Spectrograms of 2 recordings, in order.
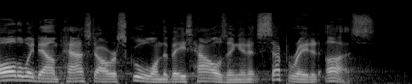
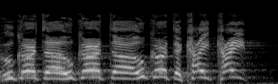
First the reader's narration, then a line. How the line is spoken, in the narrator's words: smiling and yelling and pointing and shouting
